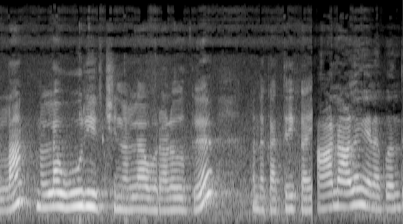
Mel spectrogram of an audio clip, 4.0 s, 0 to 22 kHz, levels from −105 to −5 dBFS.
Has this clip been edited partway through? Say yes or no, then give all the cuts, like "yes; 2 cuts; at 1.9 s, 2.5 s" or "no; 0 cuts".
yes; 1 cut; at 3.2 s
